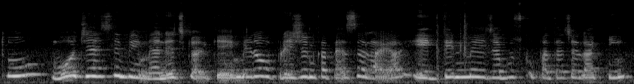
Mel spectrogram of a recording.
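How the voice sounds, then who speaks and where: A young woman from India recounts her own story, tearful and close to crying throughout. Her voice sits high for a woman, yet it stays mellow and soft-edged. She slips English phrases in among her sentences. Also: measured pace, vocal fry, a little hiss or hum. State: close to tears. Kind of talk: emotional personal storytelling.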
